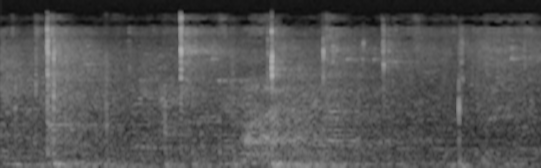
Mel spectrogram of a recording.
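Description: Badminton rally on a gym court: sharp racket strikes on the shuttlecock roughly once a second, with players' footsteps thudding on the hardwood floor, loudest about two seconds in.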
